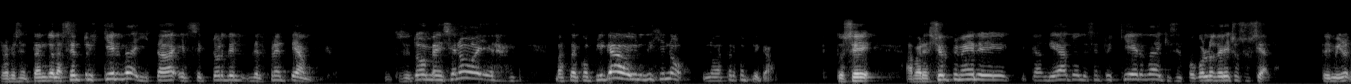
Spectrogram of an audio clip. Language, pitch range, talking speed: Spanish, 155-225 Hz, 215 wpm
